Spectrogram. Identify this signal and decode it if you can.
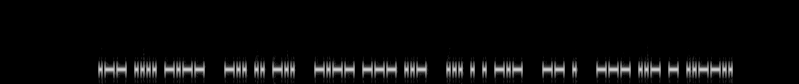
Morse code, heard as a keyed tone, about 37 wpm, 700 Hz. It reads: WHY DID YOU SEEK ME OUT?
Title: Sentences from Top 1600 Words 40wpm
